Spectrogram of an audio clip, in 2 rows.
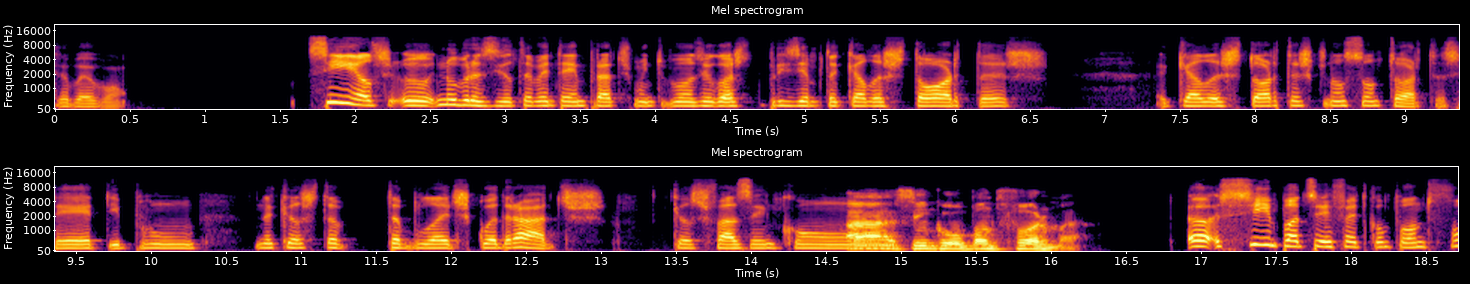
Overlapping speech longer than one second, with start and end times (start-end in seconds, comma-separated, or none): none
